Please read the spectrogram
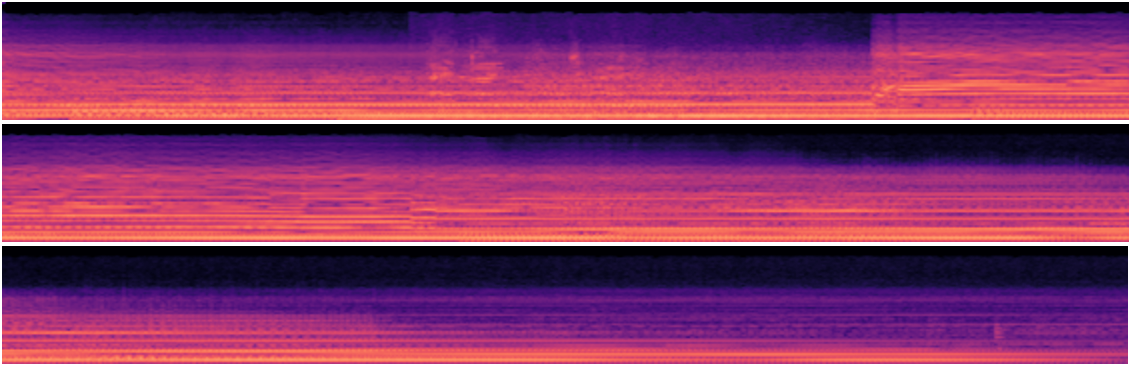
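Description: Atmospheric black metal: sustained, distorted electric guitar chords drenched in effects, ringing out and thinning toward the end.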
